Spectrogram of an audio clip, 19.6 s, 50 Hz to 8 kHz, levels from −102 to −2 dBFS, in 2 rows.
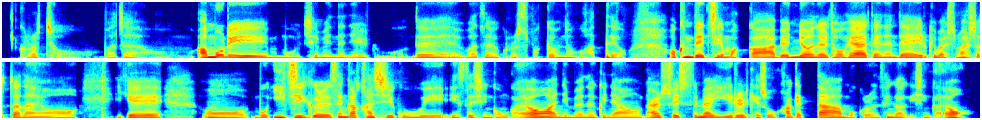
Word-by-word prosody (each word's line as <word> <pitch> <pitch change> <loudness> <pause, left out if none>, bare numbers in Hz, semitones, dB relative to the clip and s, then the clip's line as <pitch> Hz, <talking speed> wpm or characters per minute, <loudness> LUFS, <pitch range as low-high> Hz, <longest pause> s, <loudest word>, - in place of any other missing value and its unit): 그렇죠. 170 0 -10 0.2
맞아요. 175 -1 -12 0.3
아무리 210 -4 +5
뭐 170 0 -8
재밌는 155 -3 -7
일도 155 +8 -10
뭐 195 -1 -17 0.2
네 185 -3 -3
맞아요. 185 0 -6
그럴 195 0 -13
수밖에 170 - -10
없는 165 +1 -5
것 180 - -15
같아요. 165 -3 -6 0.5
어 - - +1
근데 205 -2 +7
지금 175 -4 0
아까 155 +2 +2
"몇 160 0 +2
년을 190 -3 +5
더 160 -3 -1
해야 225 +1 +6
되는데." 180 0 0
이렇게 240 +1 -2
말씀을 180 +2 -2
하셨잖아요. 150 - -3 0.4
이게 175 -3 +1 0.4
어 175 -4 -1 0.3
뭐 170 -2 -3
이직을 195 -1 +3
생각하시고 215 -9 0
이 145 0 -4
있으신 155 +2 -5
건가요? 155 - +3
아니면은 165 -6 0
그냥 155 -1 -4
'할 240 +3 +2
수 245 -1 -2
있으면 225 +5 +2
이 165 -3 -3
일을 215 +7 +1
계속하겠다.' 220 +5 0
뭐 155 -3 -6
그런 145 -2 -8
생각이신가요? 180 0 -2
175 Hz, 320 characters per minute, -22 LUFS, 160-200 Hz, 0.5 s, 근데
